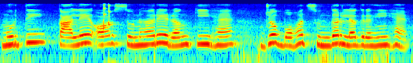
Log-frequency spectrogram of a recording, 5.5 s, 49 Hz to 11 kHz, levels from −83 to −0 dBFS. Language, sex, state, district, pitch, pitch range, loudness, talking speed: Hindi, female, Gujarat, Valsad, 240 Hz, 230-265 Hz, -15 LUFS, 140 wpm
